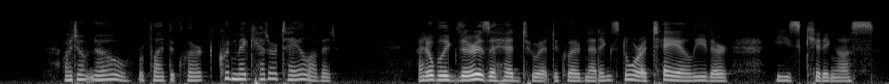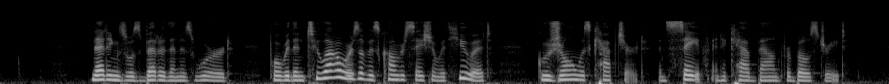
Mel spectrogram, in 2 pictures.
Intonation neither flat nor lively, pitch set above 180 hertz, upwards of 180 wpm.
Yes: average, 3.3 semitones; high, 190 Hz; average, 190 wpm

